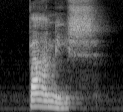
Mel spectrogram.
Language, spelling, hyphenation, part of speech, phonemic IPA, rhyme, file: Dutch, panisch, pa‧nisch, adjective, /ˈpaː.nis/, -aːnis, Nl-panisch.ogg
- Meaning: panic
